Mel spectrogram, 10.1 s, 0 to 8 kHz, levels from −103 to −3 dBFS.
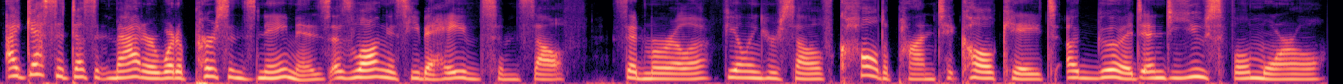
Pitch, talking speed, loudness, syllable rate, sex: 215 Hz, 175 wpm, -18 LUFS, 4.8 syllables/s, female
